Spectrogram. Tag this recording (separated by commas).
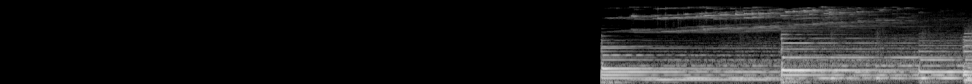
New-age music, Music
